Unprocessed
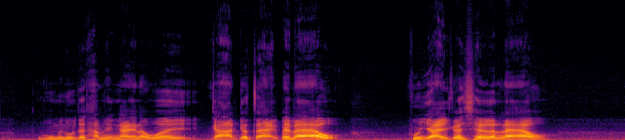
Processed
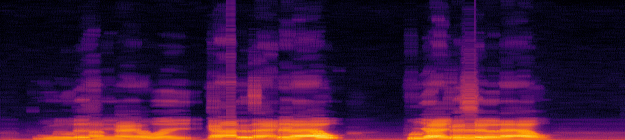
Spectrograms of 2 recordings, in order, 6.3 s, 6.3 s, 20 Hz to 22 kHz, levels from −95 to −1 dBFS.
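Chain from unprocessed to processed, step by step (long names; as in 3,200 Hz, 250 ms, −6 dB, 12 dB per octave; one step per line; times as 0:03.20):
every bin's largest magnitude spread in time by 120 ms
buffer that repeats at 0:02.25/0:04.64, samples 512, times 8
level +1 dB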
